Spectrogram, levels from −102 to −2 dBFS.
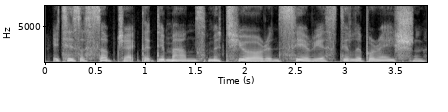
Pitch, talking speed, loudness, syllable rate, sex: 185 Hz, 155 wpm, -18 LUFS, 5.2 syllables/s, female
